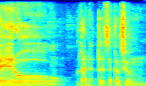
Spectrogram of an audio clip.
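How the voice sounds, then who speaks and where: A somewhat breathy voice speaks with a Mexican accent. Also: man. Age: 30s. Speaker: podcast host. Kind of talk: casual chat.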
